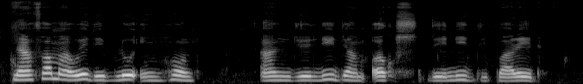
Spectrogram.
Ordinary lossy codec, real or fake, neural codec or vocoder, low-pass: none; real; none; none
